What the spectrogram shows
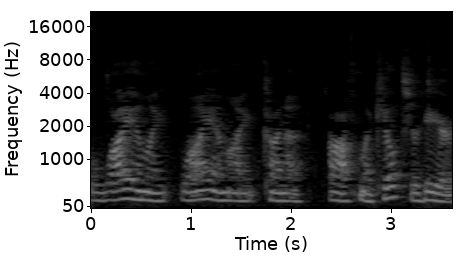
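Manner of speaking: ordinary talk, nothing marked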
